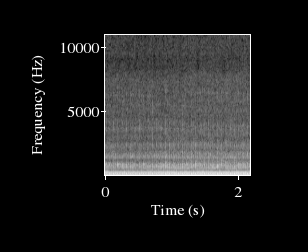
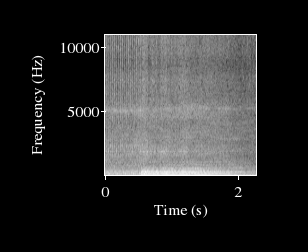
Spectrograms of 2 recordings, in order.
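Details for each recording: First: Peugeot 205 Turbo Diesel with lightened 4.5 kg flywheel and performance clutch kit: even, steady diesel clatter holding speed without hunting after idle adjustment; normal idle, well set. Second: Peugeot 205 Turbo Diesel with lightened 4.5 kg flywheel and performance clutch, pump deliberately set rich: blips with deep, heavy chuffing roar and slow return, "like a locomotive". Over-rich fuelling, badly adjusted diesel before readjustment.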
